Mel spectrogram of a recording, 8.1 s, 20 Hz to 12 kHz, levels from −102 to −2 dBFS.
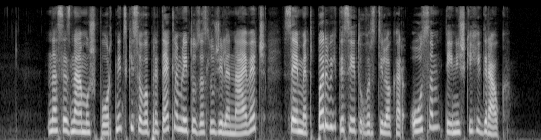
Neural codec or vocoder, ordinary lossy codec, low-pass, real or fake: none; AAC, 64 kbps; 9.9 kHz; real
